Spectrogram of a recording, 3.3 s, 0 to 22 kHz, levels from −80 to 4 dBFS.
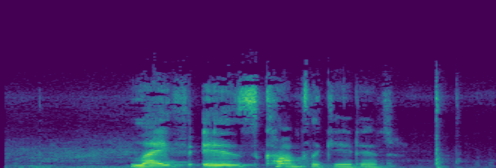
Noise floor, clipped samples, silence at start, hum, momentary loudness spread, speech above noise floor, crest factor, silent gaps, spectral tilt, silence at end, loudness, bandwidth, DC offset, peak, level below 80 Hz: -40 dBFS; under 0.1%; 0.2 s; none; 18 LU; 24 dB; 18 dB; none; -3 dB/octave; 0.35 s; -15 LUFS; 13 kHz; under 0.1%; 0 dBFS; -58 dBFS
